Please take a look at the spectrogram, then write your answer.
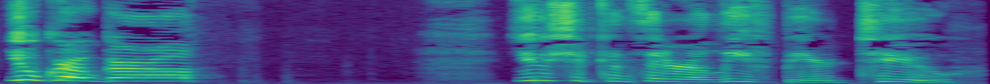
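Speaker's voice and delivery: cheering woodland plant voice; sassy cheering plant. Acted. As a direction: hype her up like a best friend.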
